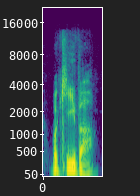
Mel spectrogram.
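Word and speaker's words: Wekiwa: Wakiva is the name of the park, even though I think it's spelled Wakiwa, but I can see why it would be called Wakiva. Huh. Yeah, I'm not a Floridian. I'm not a Florida man. I'm almost positive they spell it with a W.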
